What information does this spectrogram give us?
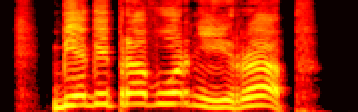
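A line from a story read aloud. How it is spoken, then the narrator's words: Mocking shrill shout. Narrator (Russian): подражая визгливым интонациям старейшего, прикрикнула Вью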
